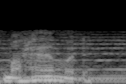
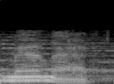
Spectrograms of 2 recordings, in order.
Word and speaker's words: Muhammad: after the H according to Ben yehuda's Hebrew English dictionary it is correctly pronounced as Muhammad not mammad so how we're going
